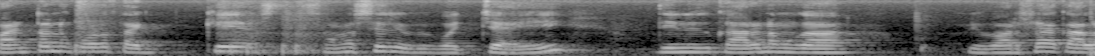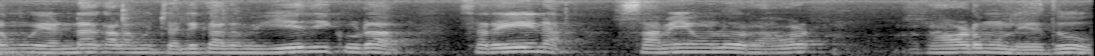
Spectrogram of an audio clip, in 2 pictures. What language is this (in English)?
Telugu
